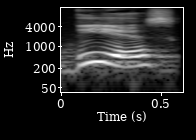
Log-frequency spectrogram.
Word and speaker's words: Díez: Y en muchas familias del Ceibo, que era de donde ella provenía, Manuela Díez Jiménez, Díez, que es como se debe de pronunciar, ella dirigía realmente una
